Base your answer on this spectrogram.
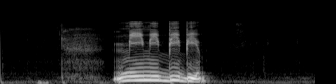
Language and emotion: Russian, neutral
